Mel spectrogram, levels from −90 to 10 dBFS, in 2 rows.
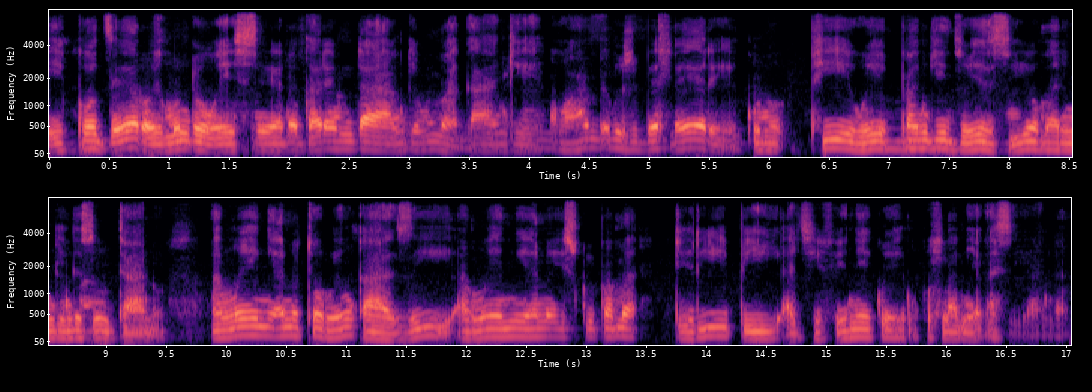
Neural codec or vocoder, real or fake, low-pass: codec, 44.1 kHz, 7.8 kbps, Pupu-Codec; fake; 7.2 kHz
